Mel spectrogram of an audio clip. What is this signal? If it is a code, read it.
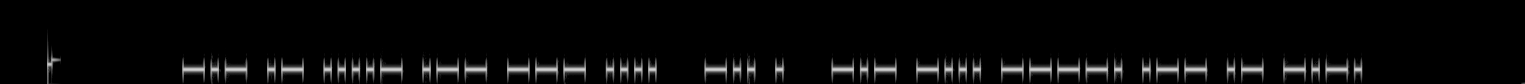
Morse code, heard as a keyed tone, about 17 wpm, 700 Hz. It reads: KA4WOH DE KB9WAC
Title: USA Callsign DE Callsign 17wpm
